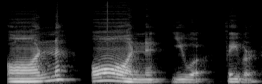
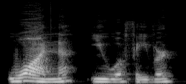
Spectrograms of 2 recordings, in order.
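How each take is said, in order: First: Slow model, lean hard on ON; pronúncia certa de OWN. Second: Slow, drawn-out WON starting with a w; pronúncia errada, WON. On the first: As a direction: OWN as a long, loud "onn", no w sound. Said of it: "Pegaram o som?". (ON forte e alongado, sem som de w) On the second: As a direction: show the mistake: "wan" for OWN. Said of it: "Não digam "won". (WON alongado, o erro a evitar) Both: Shown as a demonstration.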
